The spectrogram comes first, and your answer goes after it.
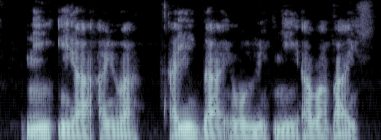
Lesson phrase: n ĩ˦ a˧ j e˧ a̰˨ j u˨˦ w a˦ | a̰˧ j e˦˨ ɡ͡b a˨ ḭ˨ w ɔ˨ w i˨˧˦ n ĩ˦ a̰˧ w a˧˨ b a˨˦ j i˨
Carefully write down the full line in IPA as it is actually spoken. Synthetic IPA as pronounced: n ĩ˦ i˧ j a˧ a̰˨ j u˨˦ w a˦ | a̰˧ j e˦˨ ɡ͡b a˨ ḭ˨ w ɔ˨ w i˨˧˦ n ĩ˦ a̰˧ w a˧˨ b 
